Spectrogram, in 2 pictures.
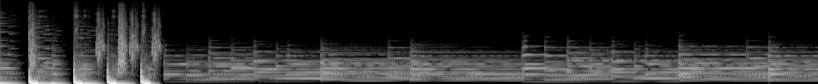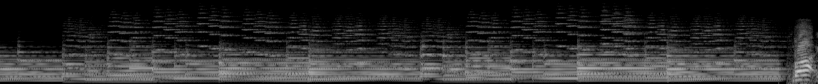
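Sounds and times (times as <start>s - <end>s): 
instrumental music: 0.0s - 1.6s, 8.8s - 16.2s.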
